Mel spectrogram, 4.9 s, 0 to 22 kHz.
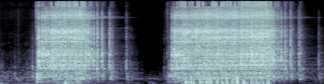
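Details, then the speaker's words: Makita M2300 miter saw after cracked wood jammed the blade: two bursts of loud rough buzzing with a rattly edge over the motor whine on spin-up; fixed by replacing the shaft bearing, main shaft and flange. "Após o incidente com a madeira trincada aqui que travou o disco, ela começou com esse barulho"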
